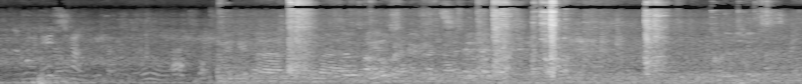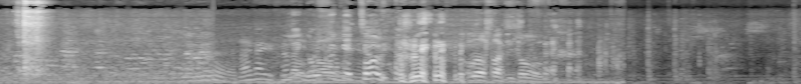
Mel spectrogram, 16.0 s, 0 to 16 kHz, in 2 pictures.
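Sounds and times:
indistinct chatter of people: 0.0 - 13.9.

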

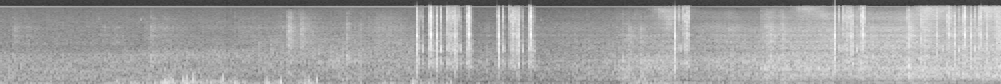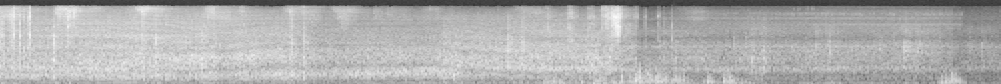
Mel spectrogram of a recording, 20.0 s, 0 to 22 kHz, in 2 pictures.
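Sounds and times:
diesel railcar passing: 0.0 - 20.0
wheels clacking over rail joints: 2.8 - 20.0.

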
